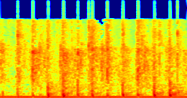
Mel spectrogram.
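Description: Brief applause: about a dozen sharp, crisp hand claps in a steady, even rhythm, moderately loud, with no voices over them.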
